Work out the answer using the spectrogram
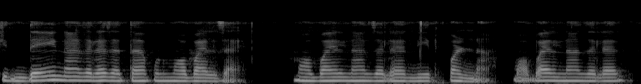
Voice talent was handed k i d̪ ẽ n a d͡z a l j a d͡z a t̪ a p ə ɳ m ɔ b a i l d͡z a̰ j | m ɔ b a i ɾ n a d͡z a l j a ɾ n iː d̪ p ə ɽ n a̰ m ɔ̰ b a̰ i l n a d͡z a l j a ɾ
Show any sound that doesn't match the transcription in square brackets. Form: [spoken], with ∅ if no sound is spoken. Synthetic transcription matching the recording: k i d̪ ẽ n a d͡z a l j a d͡z a t̪ a p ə ɳ m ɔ b a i l d͡z a̰ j | m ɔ b a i [l] n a d͡z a l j a ɾ n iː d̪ p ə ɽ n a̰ m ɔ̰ b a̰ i l n a d͡z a l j a ɾ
